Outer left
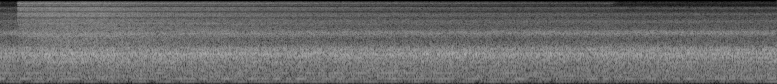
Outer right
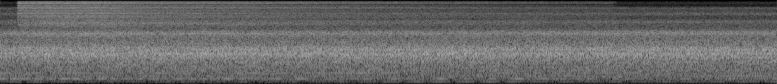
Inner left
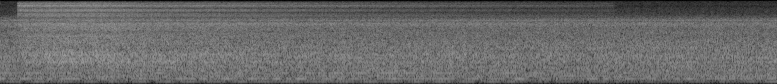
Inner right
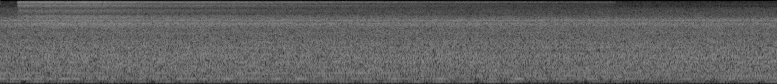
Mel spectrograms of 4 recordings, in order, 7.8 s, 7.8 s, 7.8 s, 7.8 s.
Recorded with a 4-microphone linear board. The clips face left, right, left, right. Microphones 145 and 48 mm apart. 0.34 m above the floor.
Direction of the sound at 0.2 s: 65° left (ahead or behind).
